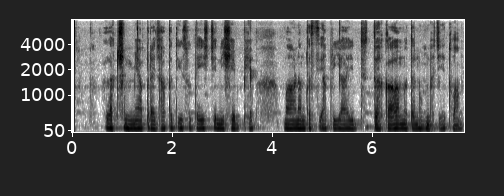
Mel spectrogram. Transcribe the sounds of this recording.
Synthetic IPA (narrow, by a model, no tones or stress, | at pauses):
lɐkʃɐmjãːpɾɐd͡ʒaːpɐt̪isut̪eːʃt͡ʃɐniʃebʱjɐmaːɳɐmt̪ɐsjaːpɾijaːjud̪ʱd̪ɐkaːmɐt̪ɐnumbʱɐt͡ʃeːt̪ʋaːm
